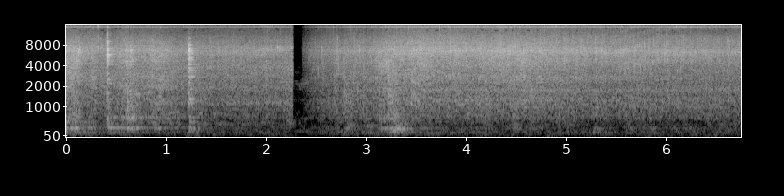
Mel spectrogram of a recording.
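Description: Ground spice paste sizzling in hot oil in a metal kadai while a metal spatula scrapes and stirs it. A few sharp scrapes come in the first second or so, the sound cuts out for a moment a little over two seconds in, and then a steady sizzle follows. The masala is being fried down until the oil separates from it.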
